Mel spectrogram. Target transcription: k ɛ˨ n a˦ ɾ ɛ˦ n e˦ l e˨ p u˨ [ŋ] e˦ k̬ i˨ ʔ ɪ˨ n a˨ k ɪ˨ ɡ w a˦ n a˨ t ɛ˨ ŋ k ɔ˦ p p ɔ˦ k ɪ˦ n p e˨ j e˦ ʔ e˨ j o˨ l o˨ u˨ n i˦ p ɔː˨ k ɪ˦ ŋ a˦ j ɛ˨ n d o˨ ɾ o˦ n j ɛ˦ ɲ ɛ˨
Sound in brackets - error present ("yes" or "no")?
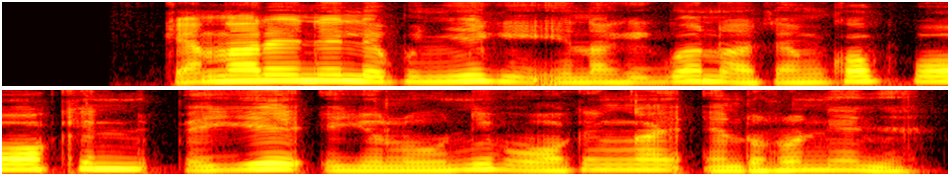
yes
